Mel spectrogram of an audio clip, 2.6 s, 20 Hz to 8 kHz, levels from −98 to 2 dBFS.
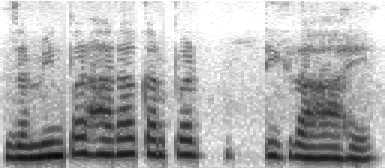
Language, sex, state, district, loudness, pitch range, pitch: Hindi, female, Arunachal Pradesh, Lower Dibang Valley, -13 LUFS, 205-260 Hz, 240 Hz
